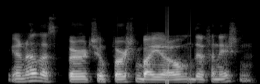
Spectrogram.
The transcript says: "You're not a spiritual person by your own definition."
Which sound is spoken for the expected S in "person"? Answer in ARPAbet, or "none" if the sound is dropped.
SH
